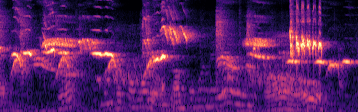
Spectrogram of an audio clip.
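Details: Excited greater green leafbird, gacor singing in ngobra and jamtrok style: rich rolling whistled phrases in short bursts, separated by brief gaps, ending with a buzzy trill and a clear note.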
